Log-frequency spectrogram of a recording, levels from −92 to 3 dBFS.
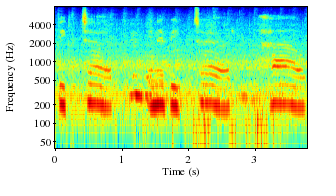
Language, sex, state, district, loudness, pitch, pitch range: English, female, Andhra Pradesh, Sri Satya Sai, -14 LUFS, 205 Hz, 190-220 Hz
